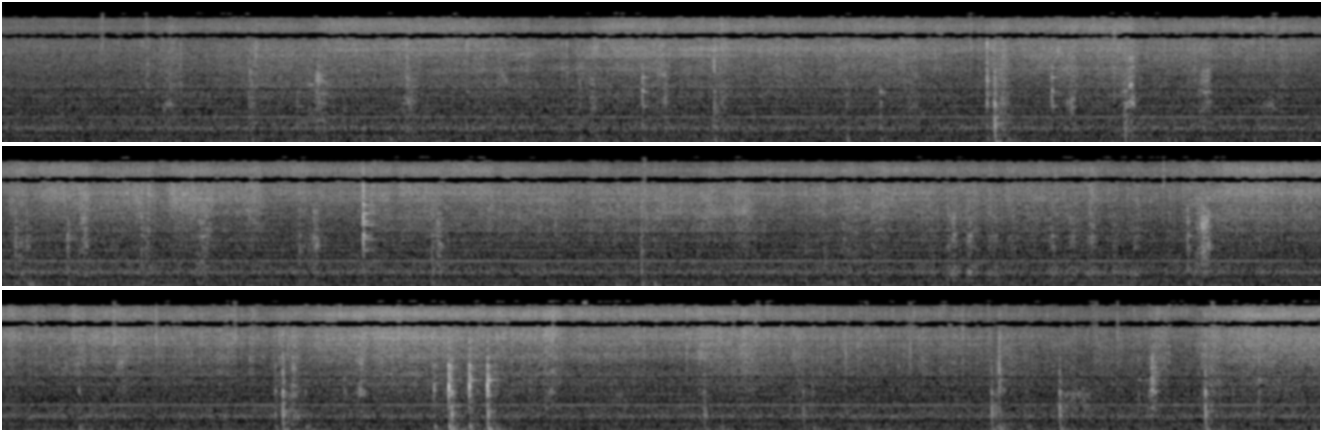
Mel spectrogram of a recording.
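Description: Fried rice sizzling in a granite-coated non-stick wok while a wooden spatula stirs and scrapes through it. Scattered knocks of the spatula against the pan come through, three of them in quick succession a little past the middle.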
